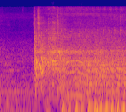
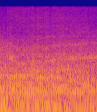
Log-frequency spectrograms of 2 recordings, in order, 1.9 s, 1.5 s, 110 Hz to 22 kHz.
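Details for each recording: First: Yamaha Mio M3 125 that once ran out of oil, burning oil, CVT cover removed: after start a quick even knock at about four per second from front of engine; suspected piston, possibly con rod; worn bore found. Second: Yamaha Mio M3 125 after an engine rebuild with a new piston; earlier knocking was from a worn bearing and a loose piston and liner after oil starvation. Throttle rises cleanly with no knocking. Running normally.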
